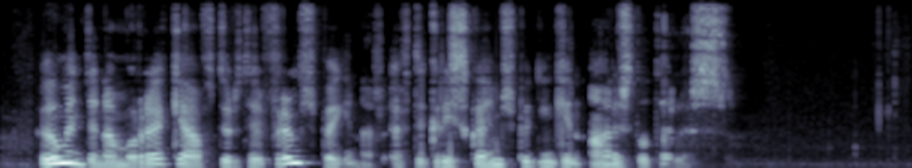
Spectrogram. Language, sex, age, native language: Icelandic, female, 30-39, Icelandic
